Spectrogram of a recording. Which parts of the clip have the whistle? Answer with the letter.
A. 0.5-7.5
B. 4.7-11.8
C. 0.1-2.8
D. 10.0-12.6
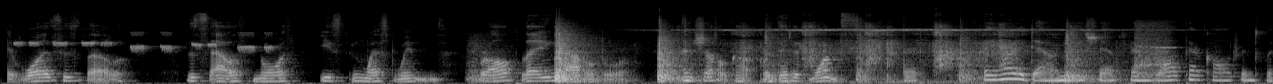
C.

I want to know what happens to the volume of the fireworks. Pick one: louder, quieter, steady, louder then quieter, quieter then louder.
quieter then louder.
